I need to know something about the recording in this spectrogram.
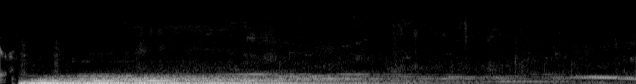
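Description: A cinematic low boom hit that starts sharply and fades into a low rumbling drone over several seconds: a dramatic sting sound effect.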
